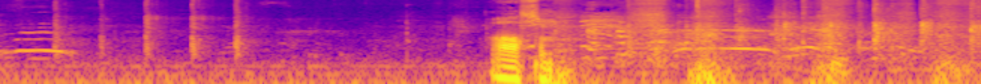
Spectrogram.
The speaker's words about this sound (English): Thank you. I'm glad we got that one little clap back there in the back.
